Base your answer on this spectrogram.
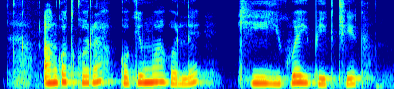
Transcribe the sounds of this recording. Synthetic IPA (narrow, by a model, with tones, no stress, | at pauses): a˨ŋɡɔ˦t̪kɔ˨ɾa˦kɔ˨kɪ˦mwa˦kɔ˨lɛ˦ | kʰi˦ji˨kwe˦ipi˨kt͡ʃɪ˦k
